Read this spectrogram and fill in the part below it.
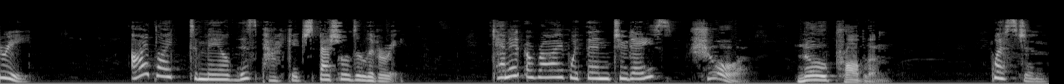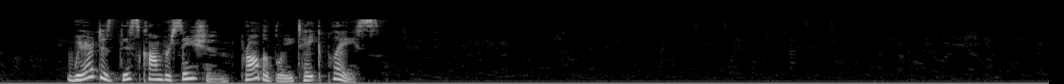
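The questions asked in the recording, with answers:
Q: Where does this conversation probably take place?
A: At a post office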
